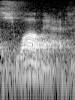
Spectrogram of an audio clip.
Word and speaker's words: SWBAT: And in the classroom, the teachers actually pronounced this out loud as SWABAT.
